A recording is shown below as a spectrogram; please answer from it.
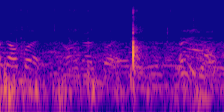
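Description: Softball bat striking a pitched ball: a single sharp crack a little over a second in.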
